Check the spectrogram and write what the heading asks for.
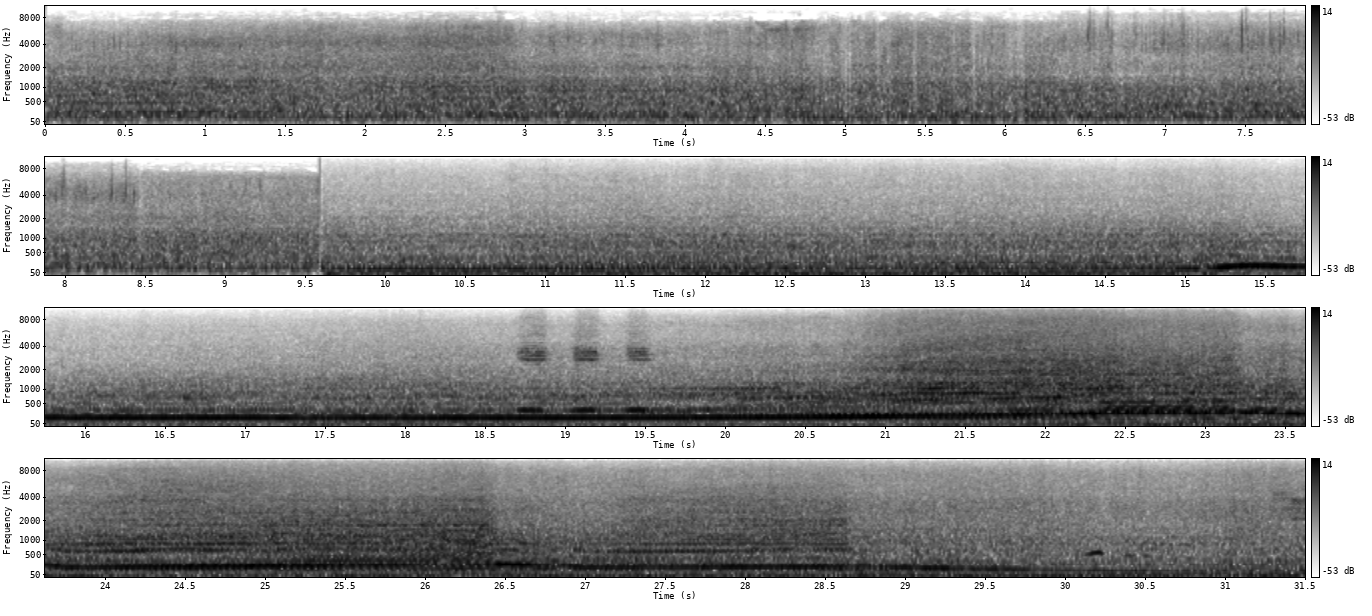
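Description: Car engine and road noise at highway speed, then, from about ten seconds in, a turbocharged Acura RSX's four-cylinder engine heard from inside the cabin: a steady drone that steps up in pitch, then climbs and falls as the car speeds up and eases off.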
